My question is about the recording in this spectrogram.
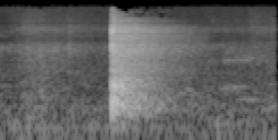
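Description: A pitched baseball popping into the catcher's mitt about a second in: one sharp crack that rings off briefly in the indoor facility.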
